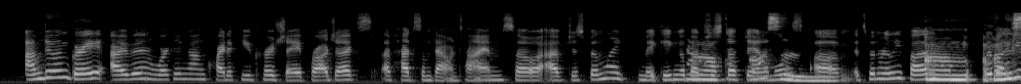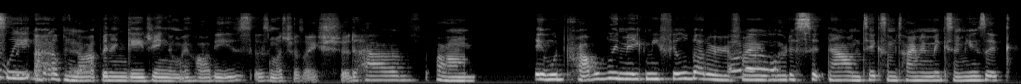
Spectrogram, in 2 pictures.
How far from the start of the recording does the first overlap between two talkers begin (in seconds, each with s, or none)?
6.9 s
